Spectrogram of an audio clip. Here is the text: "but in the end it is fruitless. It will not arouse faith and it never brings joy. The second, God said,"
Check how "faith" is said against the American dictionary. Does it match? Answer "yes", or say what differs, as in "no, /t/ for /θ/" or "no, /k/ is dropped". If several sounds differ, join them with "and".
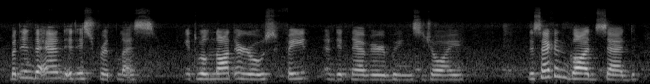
no, /t/ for /θ/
